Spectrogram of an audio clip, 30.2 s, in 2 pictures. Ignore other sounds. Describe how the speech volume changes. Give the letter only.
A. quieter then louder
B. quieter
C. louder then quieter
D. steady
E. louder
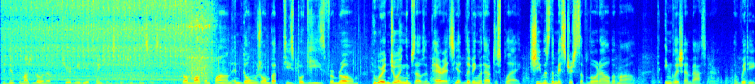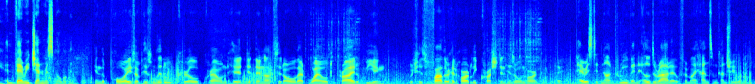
B.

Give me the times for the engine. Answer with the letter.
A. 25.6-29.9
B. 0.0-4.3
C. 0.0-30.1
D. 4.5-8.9
B.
